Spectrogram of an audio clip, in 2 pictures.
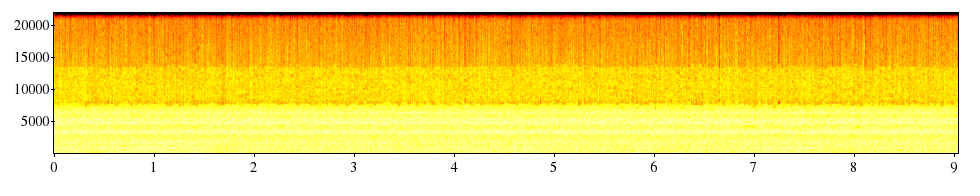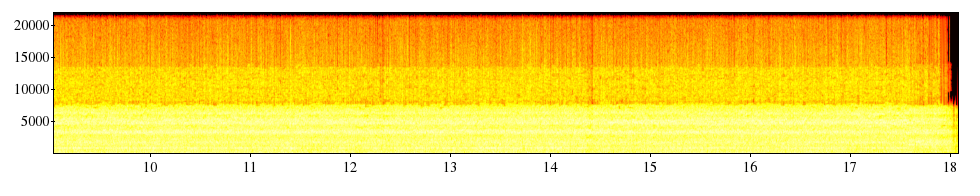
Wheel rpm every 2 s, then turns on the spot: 230, 230, 230, 230, 230, 230, 230, 220, 190.
none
